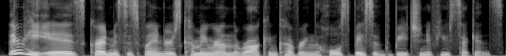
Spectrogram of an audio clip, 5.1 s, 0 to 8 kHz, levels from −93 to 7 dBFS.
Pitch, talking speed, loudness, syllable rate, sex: 215 Hz, 260 wpm, -19 LUFS, 6.1 syllables/s, female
